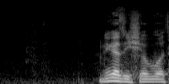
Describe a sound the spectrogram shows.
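A young man speaks up close to a microphone.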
